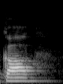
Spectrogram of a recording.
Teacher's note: का बोलने पर जो हमारी जो जिह्वा है, जिह्वा हमारी कंठ से हमारी टकराती है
